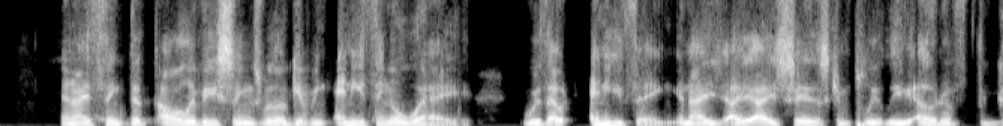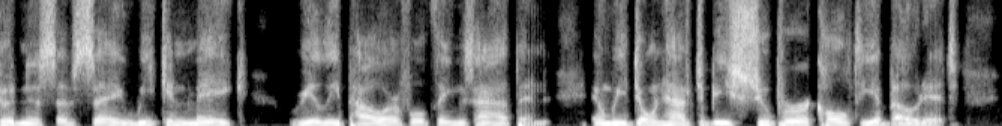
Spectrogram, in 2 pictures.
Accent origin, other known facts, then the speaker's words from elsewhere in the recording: Medway, Massachusetts, United States; I grew up in Medway, in the town next to Medway is Milford.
